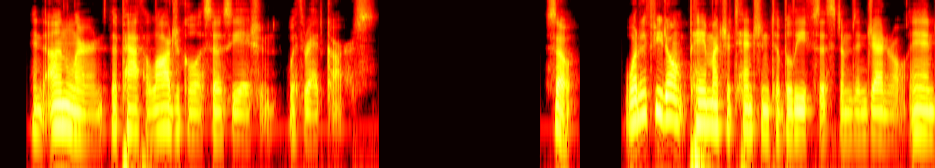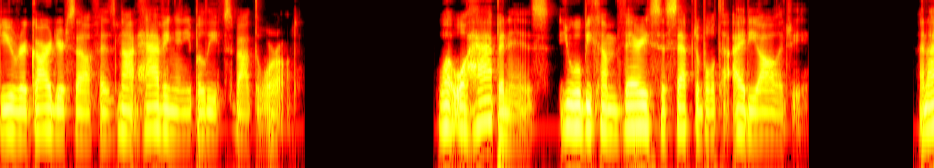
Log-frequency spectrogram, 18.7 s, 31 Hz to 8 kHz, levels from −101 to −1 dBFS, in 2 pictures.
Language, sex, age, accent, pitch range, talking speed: English, male, 20-39, American, 105-120 Hz, 145 wpm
